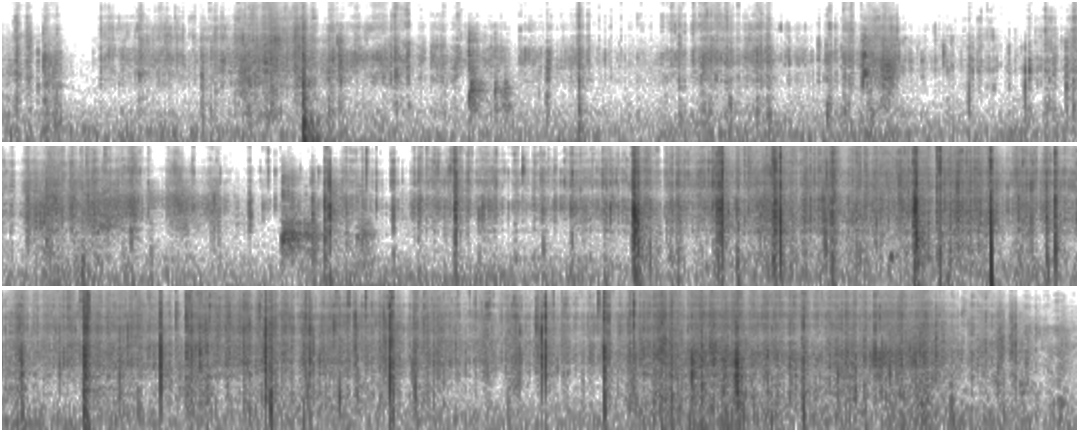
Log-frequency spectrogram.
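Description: Plastic bubble wrap crinkling as it is handled and pulled off a package. Fainter at first, it grows louder about halfway through, with many sharp crackles.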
